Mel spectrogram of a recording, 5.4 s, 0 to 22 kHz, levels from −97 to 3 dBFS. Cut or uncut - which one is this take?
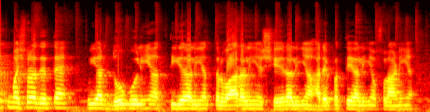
uncut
